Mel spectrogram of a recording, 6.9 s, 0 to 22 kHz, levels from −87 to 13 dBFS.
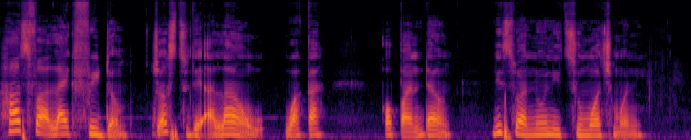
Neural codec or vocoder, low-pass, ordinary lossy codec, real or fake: none; none; none; real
